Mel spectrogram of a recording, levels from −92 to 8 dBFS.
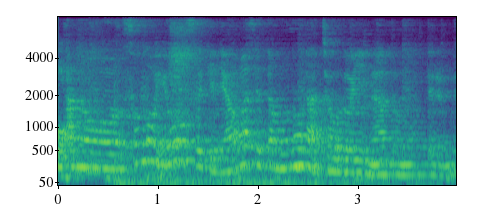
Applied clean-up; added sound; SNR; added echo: none; Boom; 15 dB; reverberation time 0.9 s.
